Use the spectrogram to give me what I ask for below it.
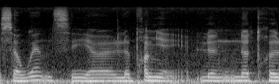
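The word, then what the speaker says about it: Samhain: matin désolé mais nous on appelle ça sohwin ou sa main certains prononcent comme ils s'écrit en fait la vraie prononciation c'est sowen c'est le premier le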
